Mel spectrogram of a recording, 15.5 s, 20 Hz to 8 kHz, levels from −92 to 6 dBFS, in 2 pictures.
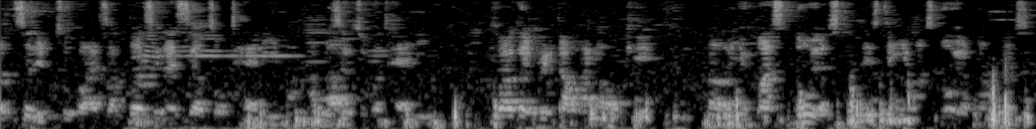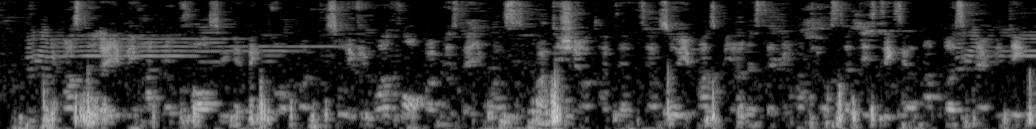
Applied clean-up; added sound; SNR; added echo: classical method Wiener filter.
